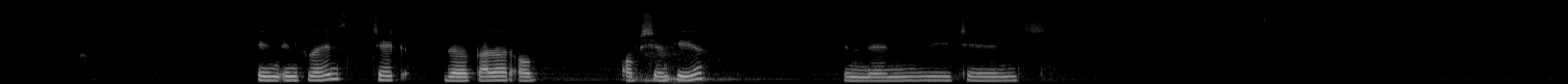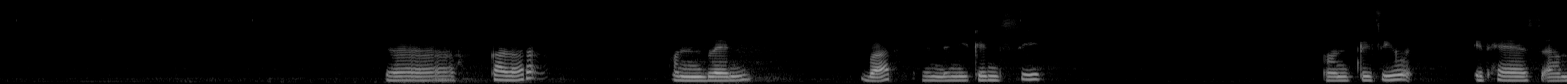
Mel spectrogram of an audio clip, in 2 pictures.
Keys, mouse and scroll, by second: 7.6-9.3 drag, 23.3-25.1 drag, 28.4-30.3 drag.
